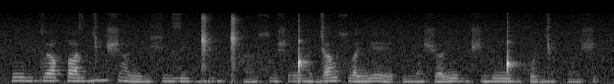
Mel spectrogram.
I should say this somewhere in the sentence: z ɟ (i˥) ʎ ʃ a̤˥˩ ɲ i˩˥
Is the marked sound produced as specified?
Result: yes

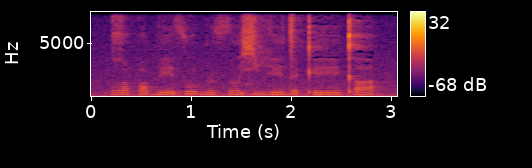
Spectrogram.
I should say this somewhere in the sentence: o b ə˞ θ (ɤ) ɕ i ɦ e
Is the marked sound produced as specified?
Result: yes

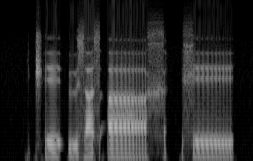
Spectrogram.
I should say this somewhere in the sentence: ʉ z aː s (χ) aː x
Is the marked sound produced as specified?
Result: no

